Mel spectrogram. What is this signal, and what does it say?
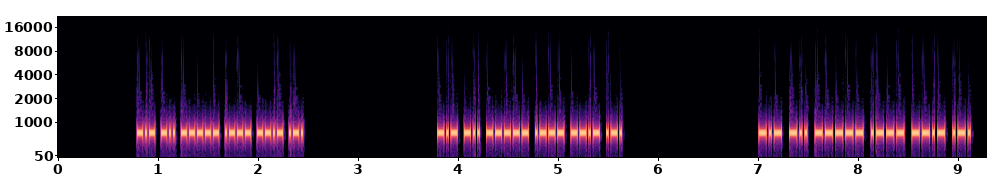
Morse code, heard as a keyed tone, about 49 wpm, 700 Hz. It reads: KD0JQR KD0JQR KD0JQR
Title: Speed Racing - USA 2x3 Call Signs 40wpm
